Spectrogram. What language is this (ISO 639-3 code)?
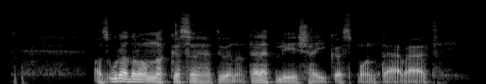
hun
